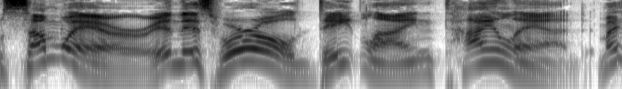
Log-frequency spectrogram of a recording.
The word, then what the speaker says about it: Thailand: in this world Dateline Thailand am I saying that right you don't pronounce the H right it's not fine land okay I didn't think so Tyler in Thailand police auctioned off a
